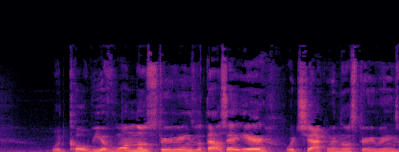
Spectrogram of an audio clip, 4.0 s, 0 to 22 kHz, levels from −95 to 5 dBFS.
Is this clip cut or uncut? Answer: cut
